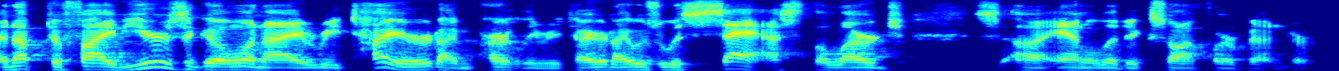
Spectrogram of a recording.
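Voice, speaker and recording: An unremarkable speaking voice from a man, medium in pitch with ordinary pitch variation, dry and close-sounding with no echo. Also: fairly quick pace. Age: 60s. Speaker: business consultant and author. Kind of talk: interview. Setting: podcast.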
